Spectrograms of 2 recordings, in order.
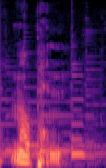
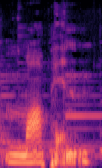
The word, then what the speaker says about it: Maupin: In this episode, we will be discussing Tales of the City by Armistead Maupin, or Maupin, actually is how you pronounce it.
